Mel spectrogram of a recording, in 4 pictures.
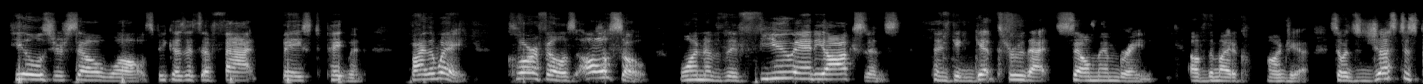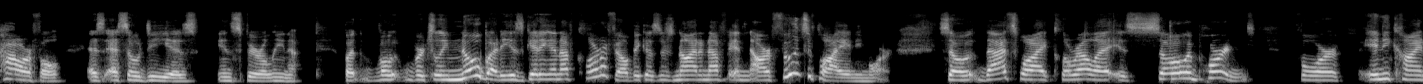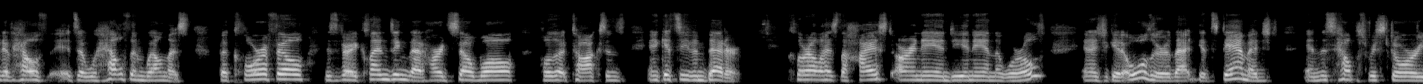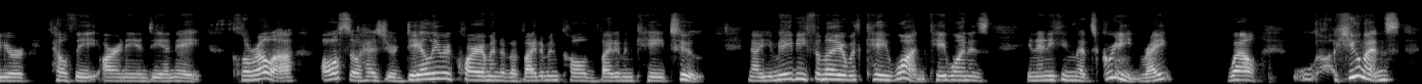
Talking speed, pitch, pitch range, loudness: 155 wpm, 205 Hz, 185-235 Hz, -17 LUFS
